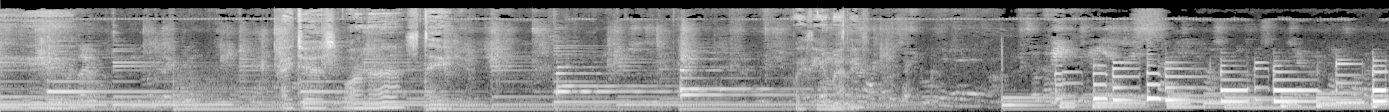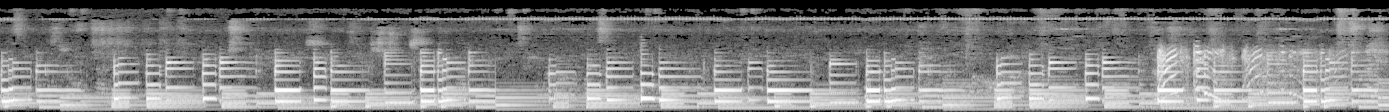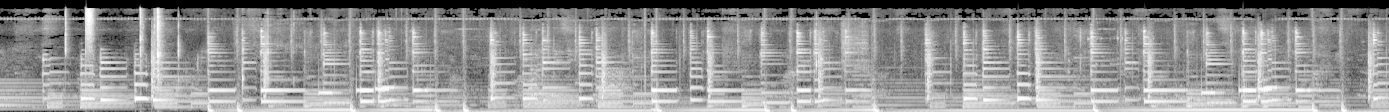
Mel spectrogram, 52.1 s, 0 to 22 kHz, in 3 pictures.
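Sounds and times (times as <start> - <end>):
plucked guitar melody: 0.0 - 52.0
bass line: 37.4 - 52.0.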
